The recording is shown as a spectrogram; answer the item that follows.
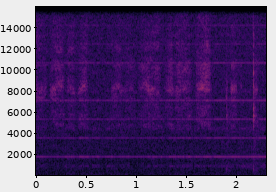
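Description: Faint scratching of a stylus writing on an interactive display screen, barely above quiet room tone.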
